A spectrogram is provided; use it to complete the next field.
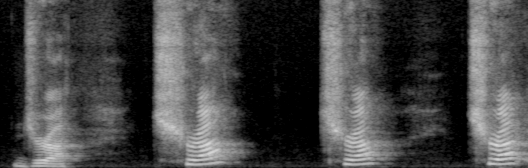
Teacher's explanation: Tra is like you're putting a T, ch. It's almost like a CH sound, tra.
